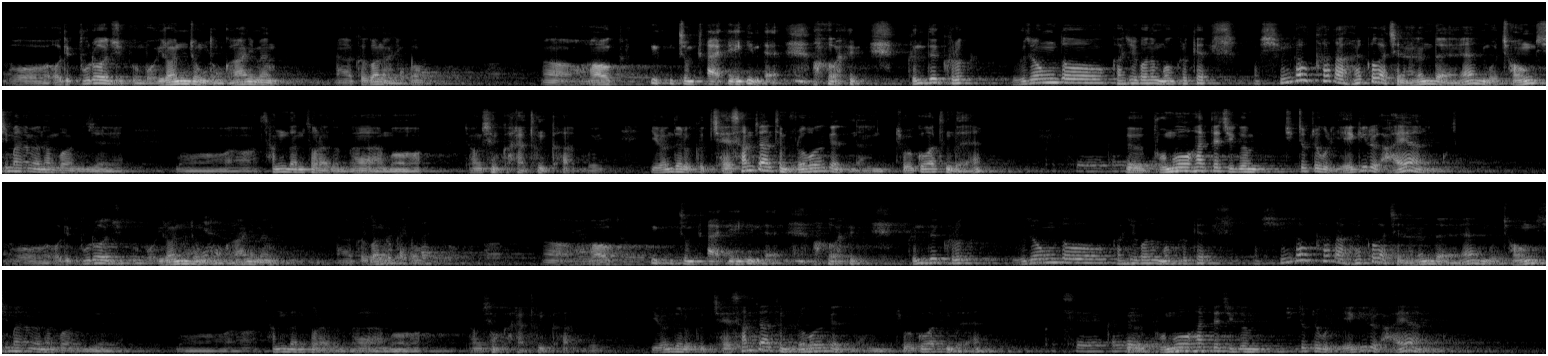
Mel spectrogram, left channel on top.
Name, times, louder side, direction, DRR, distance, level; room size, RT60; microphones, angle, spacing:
voice 1, 0.0-2.8 3.3-4.2 5.4-6.1 6.5-9.7 10.1-16.7 17.2-19.6 20.1-21.5 21.9-25.2 26.7-30.0, left 5 dB, 85° left, 16 dB, 0.4 m, -32 dB
voice 2, 1.8-2.3 3.6-5.0 5.7-6.4 20.3-20.5 26.0-27.1, right 2 dB, 70° right, 7 dB, 1.0 m, -43 dB
14.0 x 9.0 x 8.3 m, 2.5 s
head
